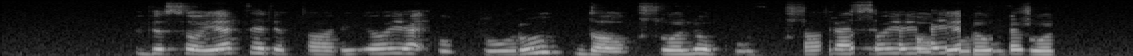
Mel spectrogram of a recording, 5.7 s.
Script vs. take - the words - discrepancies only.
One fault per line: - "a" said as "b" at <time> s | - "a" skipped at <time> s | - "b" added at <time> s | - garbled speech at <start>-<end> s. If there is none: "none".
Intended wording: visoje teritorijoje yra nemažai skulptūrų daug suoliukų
- "yra nemažai" skipped at 2.1 s
- garbled speech at 3.9-5.3 s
